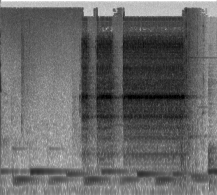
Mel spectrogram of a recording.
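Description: A doorbell rings with two harsh, buzzing bursts, a short one followed by a longer one, loud over a soft, steady tonal background. Kjell is ringing the doorbell.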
